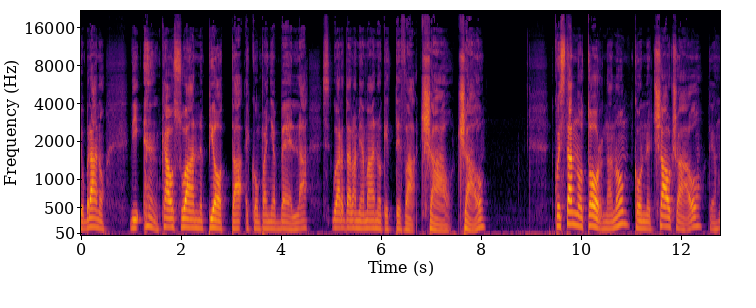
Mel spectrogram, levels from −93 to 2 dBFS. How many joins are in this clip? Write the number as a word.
one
